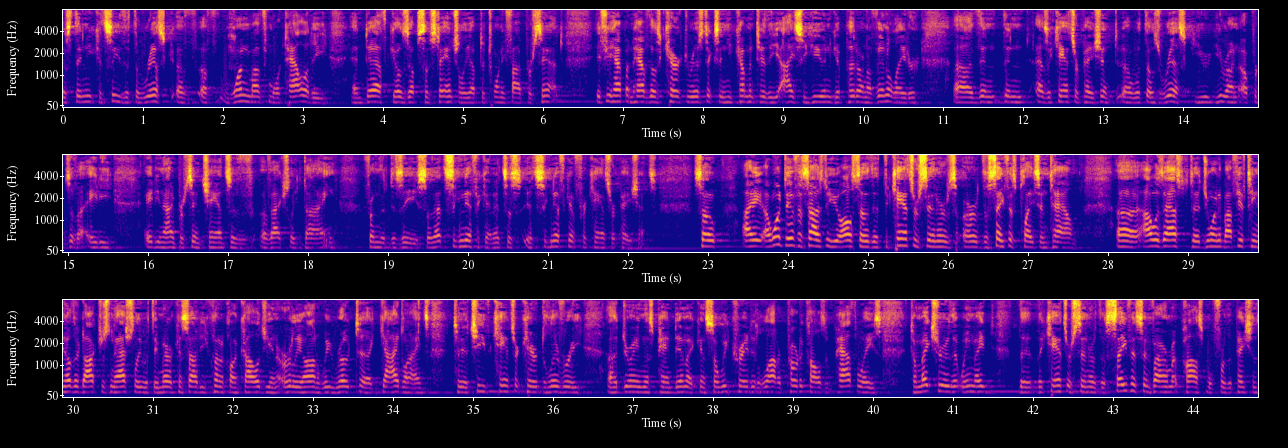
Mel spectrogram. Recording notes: Recorded live November 21, 2021 Texas Covid-19 Summit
